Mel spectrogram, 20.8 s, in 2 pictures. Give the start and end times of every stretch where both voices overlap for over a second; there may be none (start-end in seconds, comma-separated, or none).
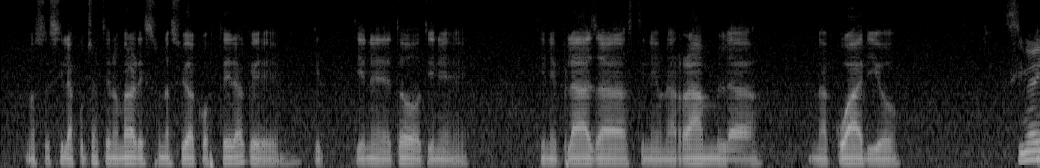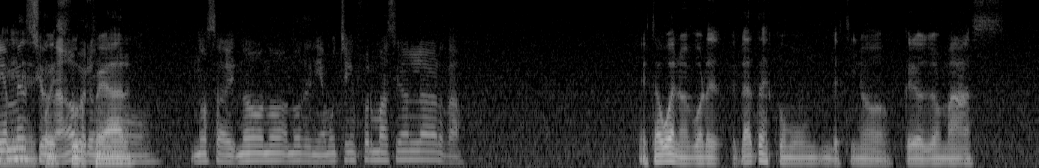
10.3-11.8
